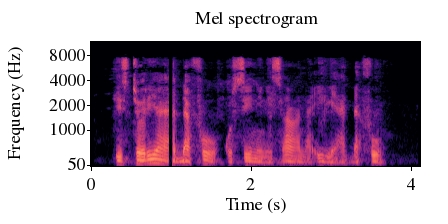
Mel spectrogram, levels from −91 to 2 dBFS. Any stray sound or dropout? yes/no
yes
